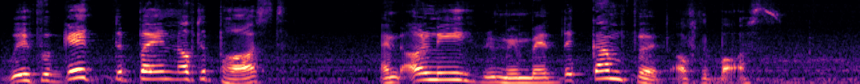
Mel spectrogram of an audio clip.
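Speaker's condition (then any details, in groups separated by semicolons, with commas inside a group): Cerebral palsy; some words unclear, certain letters flat, trouble formulating words, worse when mouth tires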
